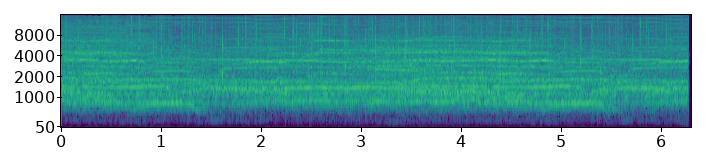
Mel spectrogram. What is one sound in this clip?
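Upbeat pop music plays loudly over loudspeakers.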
